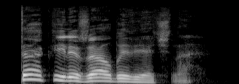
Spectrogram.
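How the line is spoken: Lazy, contented dreaming. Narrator (Russian): зажмурившись, словно обожравшийся сметаной кот, лениво мечтал Ярик

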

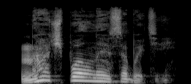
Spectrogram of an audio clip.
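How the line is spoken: Sighing reply. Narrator (Russian): ответил бог и вздохнул

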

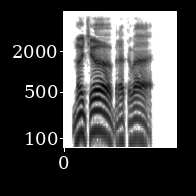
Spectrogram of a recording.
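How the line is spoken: Hoarse drunken rasp. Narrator (Russian): просипел пропитым, хриплым голосом Беттина

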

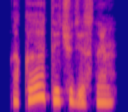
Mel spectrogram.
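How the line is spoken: Mumbled. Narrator (Russian): Бормочет она

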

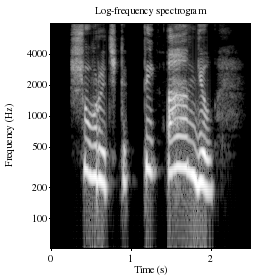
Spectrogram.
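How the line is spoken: Sobbing. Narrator (Russian): всхлипывала Татьяна

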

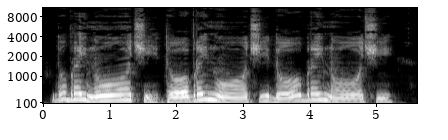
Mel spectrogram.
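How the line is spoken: Purring. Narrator (Russian): промурлыкал Хендер

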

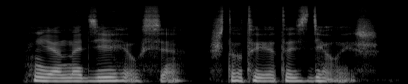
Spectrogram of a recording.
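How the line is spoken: Quiet voice. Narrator (Russian): сказал он тихим голосом

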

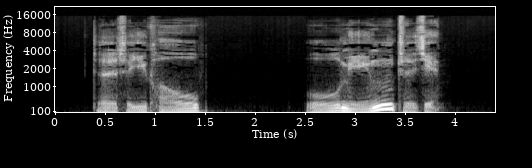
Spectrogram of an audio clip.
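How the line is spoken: Slow, after long silence. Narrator (Chinese): 楚留香沉默了很久，才缓缓地说

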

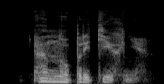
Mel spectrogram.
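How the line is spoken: Hiss. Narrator (Russian): зашипел на него Антон

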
